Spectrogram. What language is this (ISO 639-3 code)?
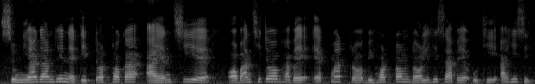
asm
